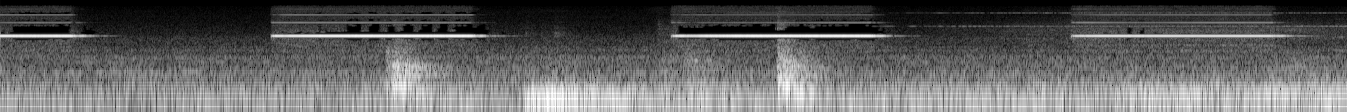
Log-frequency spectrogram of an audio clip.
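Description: A high-pitched electronic beep, each about a second and a half long, repeating every three seconds over a low hum.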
